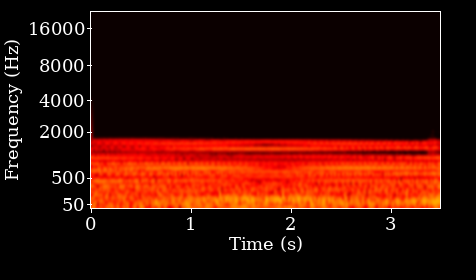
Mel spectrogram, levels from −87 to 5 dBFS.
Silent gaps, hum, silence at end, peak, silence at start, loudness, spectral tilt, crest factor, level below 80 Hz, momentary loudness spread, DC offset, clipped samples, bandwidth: none; none; 0 s; -22 dBFS; 0 s; -35 LUFS; -12 dB/octave; 12 dB; -42 dBFS; 1 LU; under 0.1%; under 0.1%; 1.8 kHz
